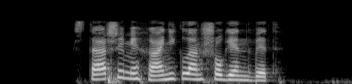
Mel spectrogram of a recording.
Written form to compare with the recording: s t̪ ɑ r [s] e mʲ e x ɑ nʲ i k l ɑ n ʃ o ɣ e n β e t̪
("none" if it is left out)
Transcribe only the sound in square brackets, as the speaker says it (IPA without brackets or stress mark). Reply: ʃ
